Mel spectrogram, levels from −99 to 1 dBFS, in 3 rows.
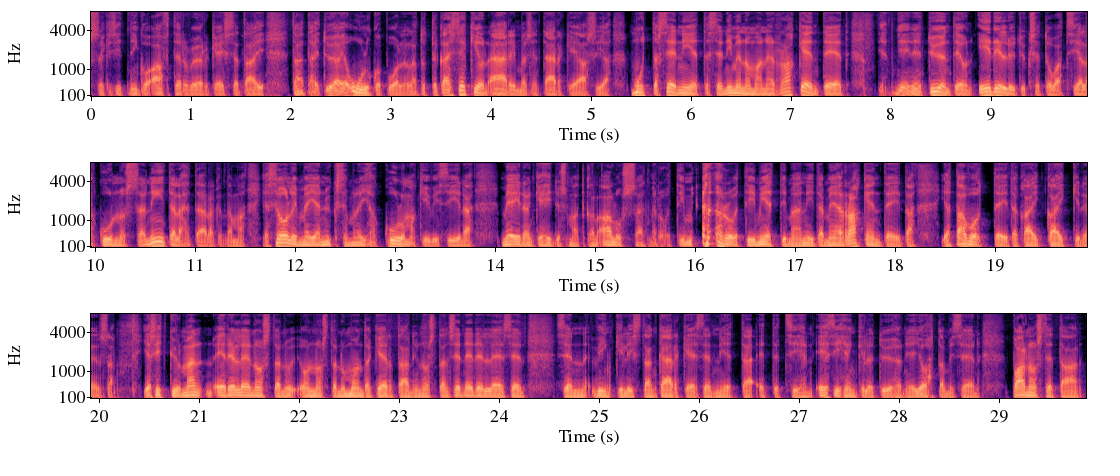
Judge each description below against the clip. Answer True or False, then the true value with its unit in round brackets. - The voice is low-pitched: True (80 Hz)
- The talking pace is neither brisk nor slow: False (175 wpm)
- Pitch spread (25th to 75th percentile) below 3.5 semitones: False (3.8 semitones)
